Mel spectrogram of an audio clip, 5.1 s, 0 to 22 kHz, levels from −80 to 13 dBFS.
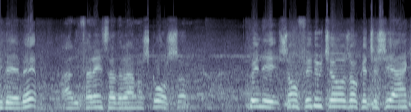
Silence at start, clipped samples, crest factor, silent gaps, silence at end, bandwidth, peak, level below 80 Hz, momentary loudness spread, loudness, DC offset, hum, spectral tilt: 0 s; 1%; 10 dB; none; 0 s; 19 kHz; 0 dBFS; -40 dBFS; 11 LU; -9 LUFS; under 0.1%; none; -3.5 dB/octave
